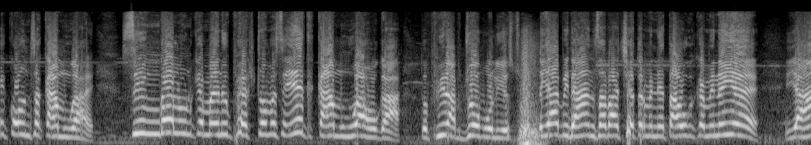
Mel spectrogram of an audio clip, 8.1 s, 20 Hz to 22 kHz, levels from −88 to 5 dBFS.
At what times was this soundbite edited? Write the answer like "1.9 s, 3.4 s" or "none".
5.4 s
